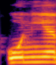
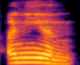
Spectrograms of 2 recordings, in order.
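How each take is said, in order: First: The first vowel sounds like 'o' in 'go'. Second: The first vowel sounds like 'uh' in 'up'. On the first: The speaker calls it wrong. "बरेच जण याला ओनियन वाचतात" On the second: The speaker calls it right. "Correct pronunciation"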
